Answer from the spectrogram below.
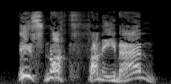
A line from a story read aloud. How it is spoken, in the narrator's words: roared Sean Courtney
